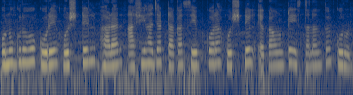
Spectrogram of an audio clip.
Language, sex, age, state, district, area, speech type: Bengali, female, 18-30, West Bengal, Paschim Bardhaman, urban, read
